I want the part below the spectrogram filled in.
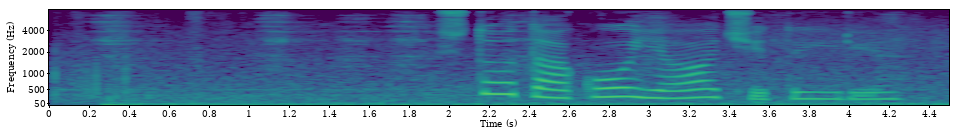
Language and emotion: Russian, sad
